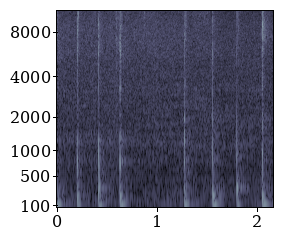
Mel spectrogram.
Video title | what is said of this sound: Gordon Ramsay - 3 Christmas Dishes with a Twist | if it's ripe it would bang on there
